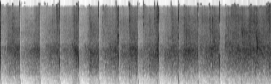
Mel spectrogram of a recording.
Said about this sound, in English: Happy Mother's Day. Moms, we love you. Let's clap. Let's clap for our moms, right?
